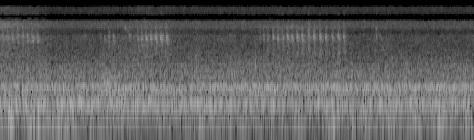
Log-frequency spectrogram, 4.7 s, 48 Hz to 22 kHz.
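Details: Western honey bees (Apis mellifera) hum in a steady, low, even drone with a faint hiss above, during an April 4 apiary hive inspection of frames with fresh eggs, pollen present.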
